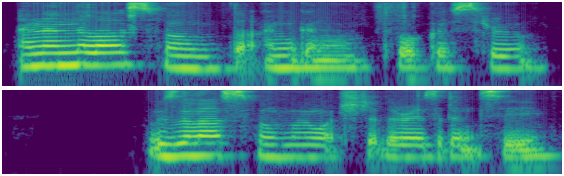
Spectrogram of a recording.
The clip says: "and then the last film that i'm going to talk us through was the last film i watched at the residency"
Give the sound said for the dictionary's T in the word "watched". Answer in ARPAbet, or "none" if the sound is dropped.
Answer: T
